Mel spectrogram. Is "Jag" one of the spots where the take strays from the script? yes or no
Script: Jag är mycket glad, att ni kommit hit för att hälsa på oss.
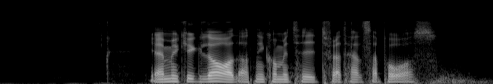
no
